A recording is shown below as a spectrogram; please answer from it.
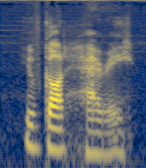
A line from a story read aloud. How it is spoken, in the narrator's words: said Hallward sadly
